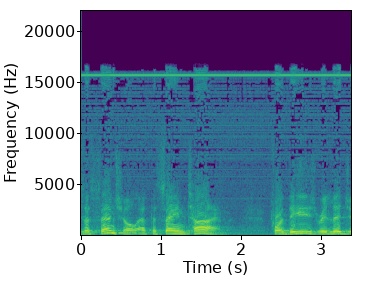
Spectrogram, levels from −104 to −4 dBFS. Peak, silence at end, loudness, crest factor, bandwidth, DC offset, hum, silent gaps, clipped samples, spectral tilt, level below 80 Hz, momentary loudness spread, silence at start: -10 dBFS; 0 s; -21 LUFS; 10 dB; 17 kHz; under 0.1%; 60 Hz at -50 dBFS; none; under 0.1%; -6.5 dB/octave; -56 dBFS; 14 LU; 0 s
